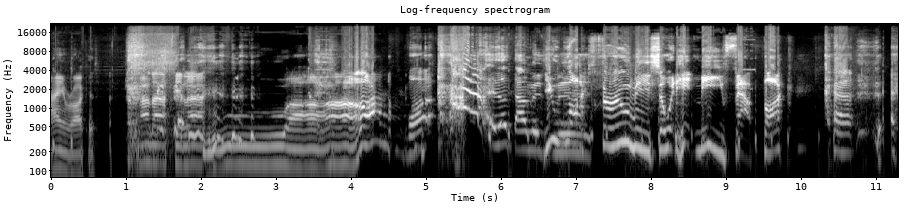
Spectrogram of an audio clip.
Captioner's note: silent Giggles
